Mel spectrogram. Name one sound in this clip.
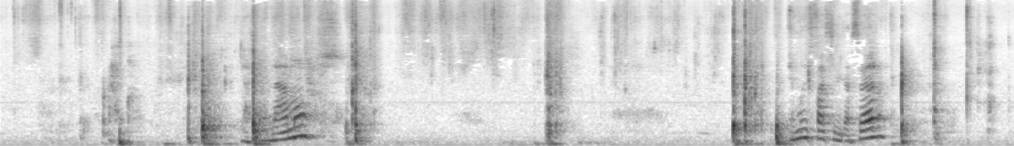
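Hands squelch and rub raw chicken in a plastic bowl.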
